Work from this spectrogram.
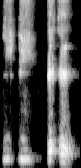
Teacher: अग्र स्वर जिसके उच्चारण में जीभ का आगे का भाग प्रयोग होता है।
